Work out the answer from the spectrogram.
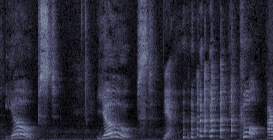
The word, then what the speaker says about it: Iobst: a lobst vanilla it's yolks its IO BST yost but it's pronounced yolks Yoast yeah cool all right well we're gonna talk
